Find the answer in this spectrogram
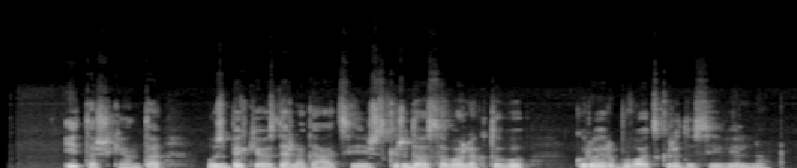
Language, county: Lithuanian, Klaipėda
